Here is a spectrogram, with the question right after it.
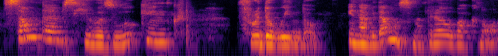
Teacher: O, not stressed, will be pronounced as a.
